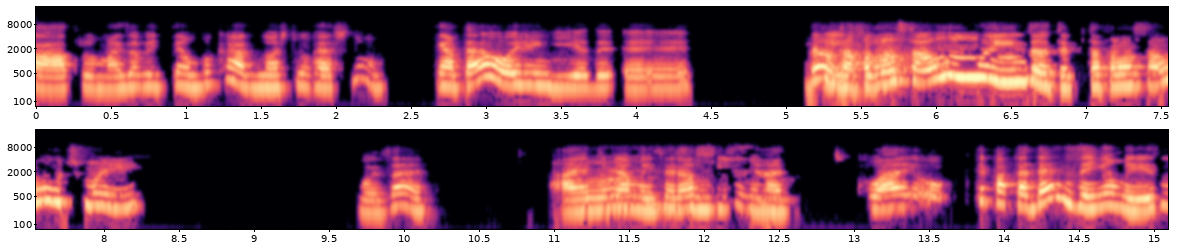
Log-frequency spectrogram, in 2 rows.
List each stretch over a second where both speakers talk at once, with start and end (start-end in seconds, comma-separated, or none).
11.1-12.6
